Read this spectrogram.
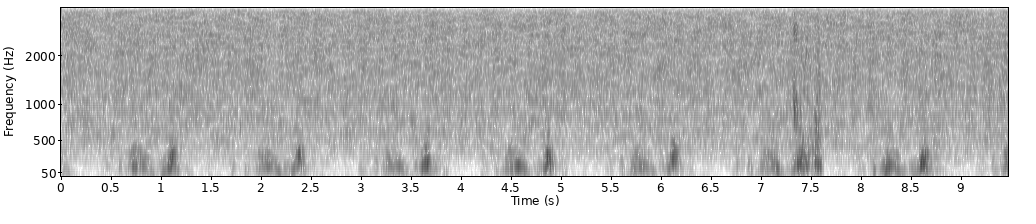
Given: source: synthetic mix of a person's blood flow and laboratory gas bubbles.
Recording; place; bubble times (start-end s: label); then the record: Doppler ultrasound of blood flow; precordium
7.30-7.63 s: bubbles
From the record:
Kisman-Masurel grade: 113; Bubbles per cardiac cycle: 1 to 2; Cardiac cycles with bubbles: 1 to 10%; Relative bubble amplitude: loud (0.450 to 0.775); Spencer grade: 1 (occasional bubble signal discernible with the cardiac motion signal, with majority of cardiac periods free of bubbles); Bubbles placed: anywhere in the cardiac cycle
